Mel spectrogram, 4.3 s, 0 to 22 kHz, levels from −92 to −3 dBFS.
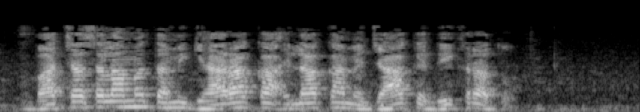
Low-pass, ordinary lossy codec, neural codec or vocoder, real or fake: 10.8 kHz; MP3, 32 kbps; none; real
